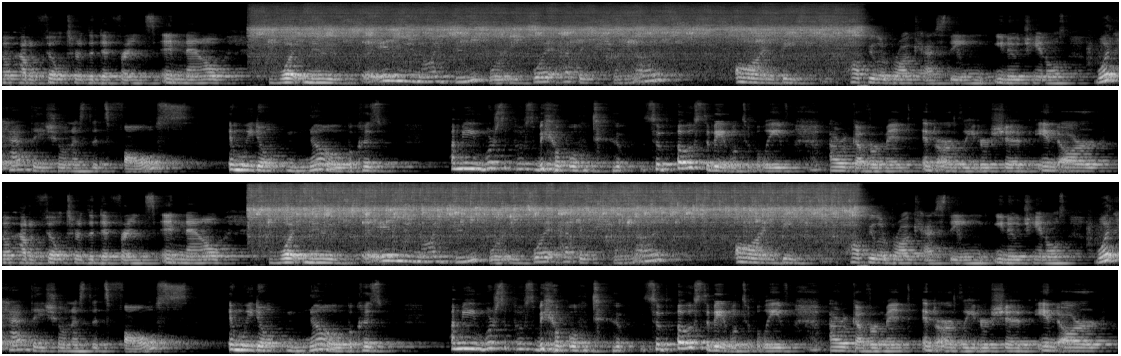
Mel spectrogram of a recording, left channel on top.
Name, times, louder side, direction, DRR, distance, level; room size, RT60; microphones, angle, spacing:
voice 1, 0.0-2.2 2.7-6.6 7.3-10.6 10.9-13.0 13.4-15.0 15.7-22.1, right 1 dB, 15° right, 3 dB, 1.2 m, -23 dB
Frying (food), 2.4-8.6, right 5 dB, 50° right, 4.2 m, -21 dB
14.0 x 13.5 x 2.3 m, 1.0 s
head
